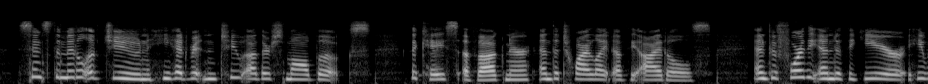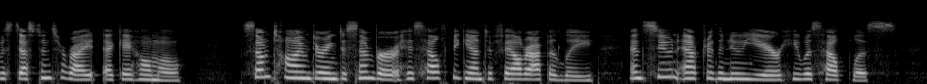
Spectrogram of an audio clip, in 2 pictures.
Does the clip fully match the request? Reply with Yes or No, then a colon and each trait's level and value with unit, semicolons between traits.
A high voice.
Yes: very high, 250 Hz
